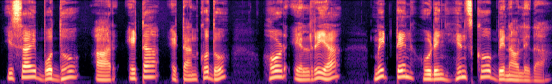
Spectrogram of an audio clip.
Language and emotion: Santali, neutral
